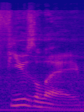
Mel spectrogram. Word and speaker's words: Fuselier: ask um is it fuselier or fused liar or how do you print your last name it is pronounced fusile but Fusion nobody gets it right yeah you know I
